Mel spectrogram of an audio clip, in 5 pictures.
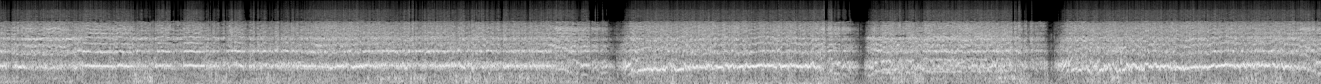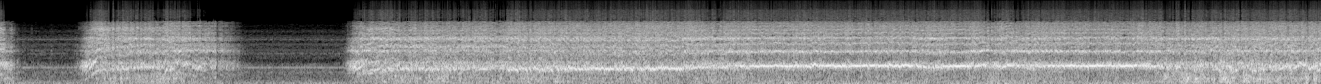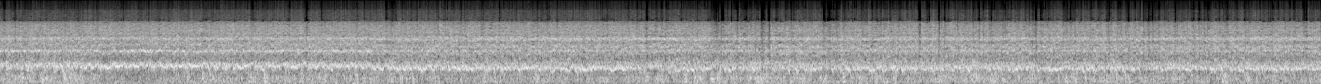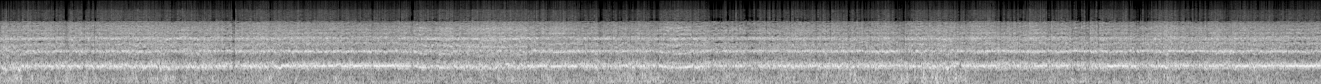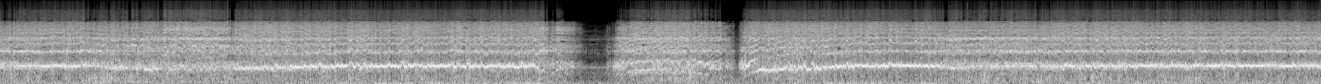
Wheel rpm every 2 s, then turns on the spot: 230, 230, 190, 150, 140, 140, 140, 80, 90, 200, 230, 230, 230, 230, 240, 210, 200, 200, 200, 190, 230, 230, 220, 230, 240, 230, 230, 190, 190, 110, 160, 220, 230.
none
